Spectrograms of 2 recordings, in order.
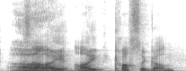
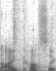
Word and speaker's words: icosagon: how many sides hasn't I can't pronounce it I C O S A gedin there's no he icosagon oh okay an icosagon I'm going to start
